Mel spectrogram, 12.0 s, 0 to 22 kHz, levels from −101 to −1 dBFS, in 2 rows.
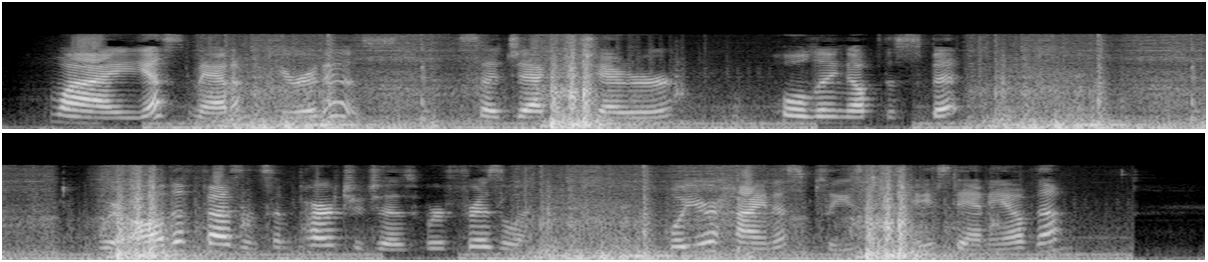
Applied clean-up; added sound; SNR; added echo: none; Drawer open or close; -2 dB; none.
